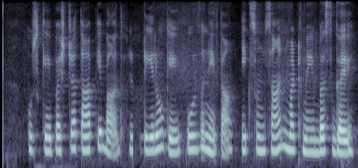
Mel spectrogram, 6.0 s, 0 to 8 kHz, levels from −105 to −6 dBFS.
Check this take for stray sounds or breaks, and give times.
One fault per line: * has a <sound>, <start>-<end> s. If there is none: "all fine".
* has a dropout, 2.2-2.3 s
